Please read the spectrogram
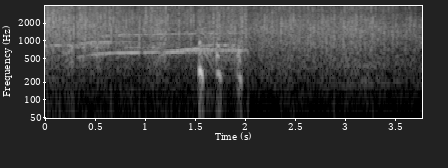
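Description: Steady audience applause welcoming an introduced guest fills the whole stretch, a dense wash of clapping with a faint sustained tone running beneath it and a few sharper thumps near the middle before it thins slightly.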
